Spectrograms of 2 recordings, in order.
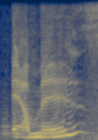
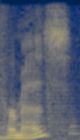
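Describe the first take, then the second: First: The word begins with no H sound. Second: The word begins with an audible H sound. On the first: The speaker calls it right. "I think the H is silent" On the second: The speaker calls it wrong. "I don't think you say it like that"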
